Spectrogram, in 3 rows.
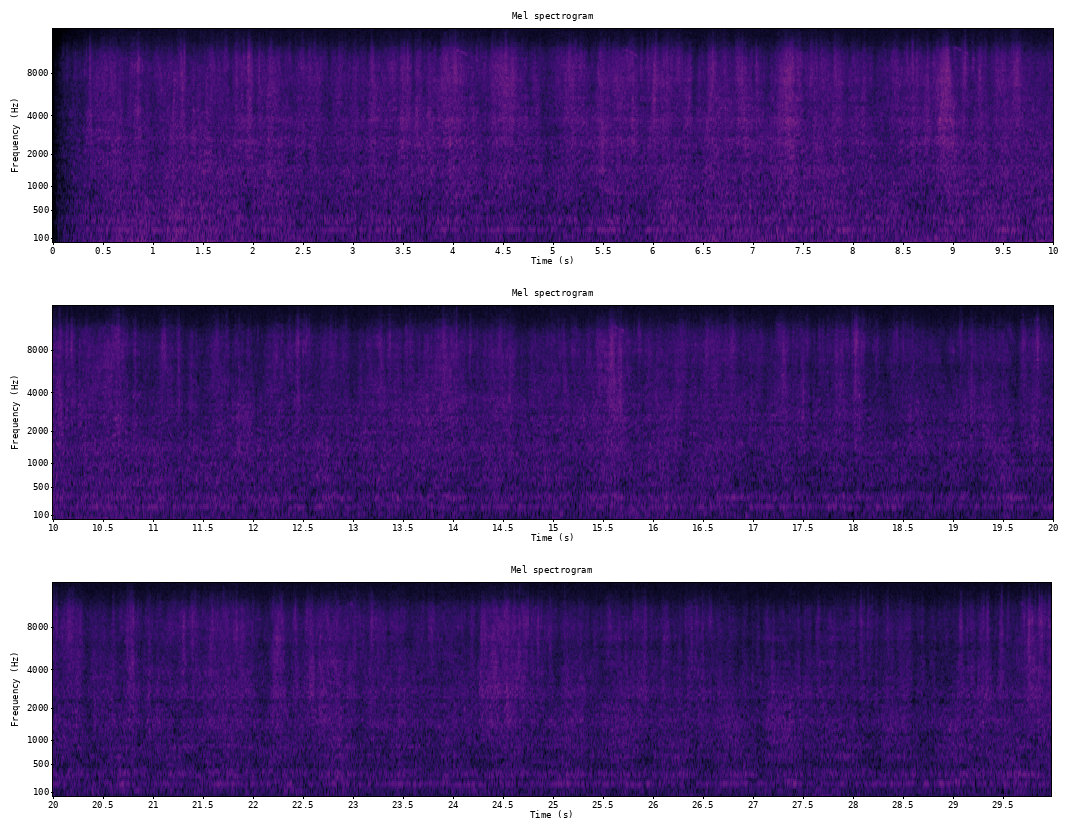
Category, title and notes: Soundscapes > Urban
NEG Micon power generating windmill turning
This is the sound produced by a NEG Micon power-generating windmill. The wind speed at the time of the recording on the Beaufort wind scale was 4Bft (moderate breeze, 20-28 km or 13-18miles) with gusts up to 6Bft (strong breeze, 38-49km or 25-31 miles). Field-recording.
energy, generating, NEG-Micon, power, renewable, source, wind, windmill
